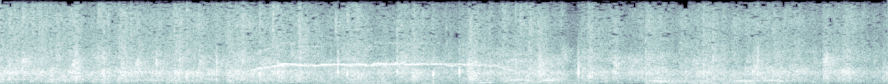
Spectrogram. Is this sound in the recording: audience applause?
yes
